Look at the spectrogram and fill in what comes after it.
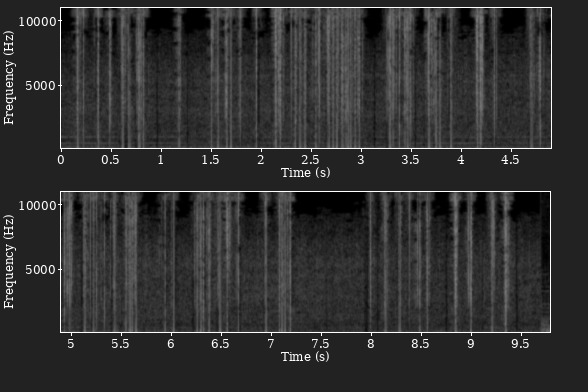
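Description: Heavy rain drumming on a moving car's windshield and roof, heard from inside the car as a dense, irregular crackle of drop impacts.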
